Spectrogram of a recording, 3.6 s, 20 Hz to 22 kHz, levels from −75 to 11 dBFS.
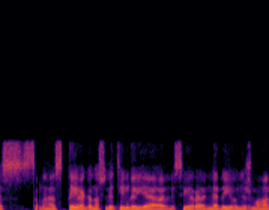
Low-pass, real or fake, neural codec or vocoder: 7.2 kHz; fake; codec, 16 kHz, 2 kbps, FreqCodec, smaller model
